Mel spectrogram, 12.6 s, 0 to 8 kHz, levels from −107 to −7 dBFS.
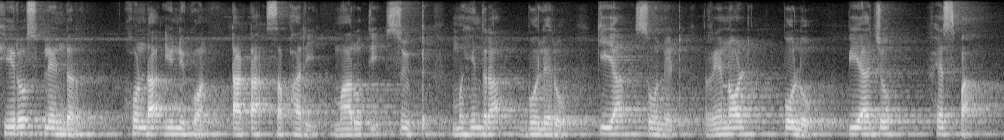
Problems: none marked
